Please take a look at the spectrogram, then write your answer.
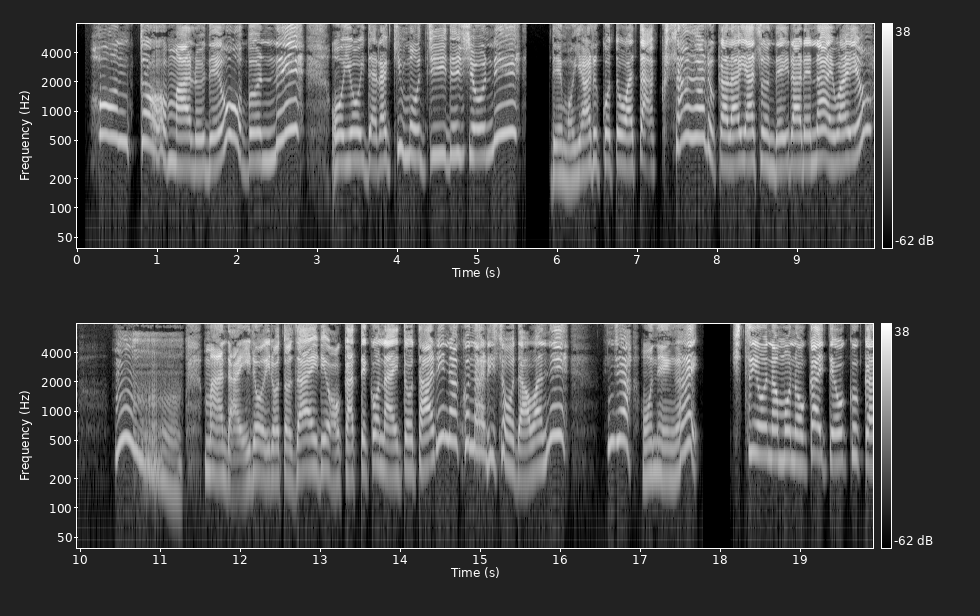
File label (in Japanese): roujo, female voice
